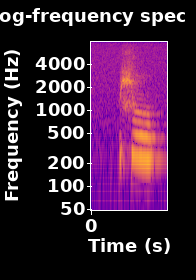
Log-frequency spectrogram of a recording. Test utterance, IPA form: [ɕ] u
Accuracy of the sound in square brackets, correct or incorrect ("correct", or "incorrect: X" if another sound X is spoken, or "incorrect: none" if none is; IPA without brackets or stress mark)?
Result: correct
